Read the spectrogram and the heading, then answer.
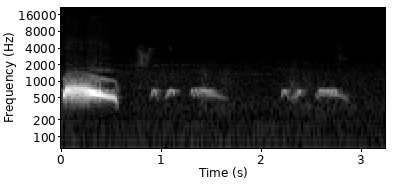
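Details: Male and female spotted doves kept as decoys, cooing to stir other doves to call: one long, loud, hoarse falling coo, then two pairs of soft, short, low murmuring notes.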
